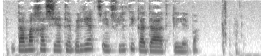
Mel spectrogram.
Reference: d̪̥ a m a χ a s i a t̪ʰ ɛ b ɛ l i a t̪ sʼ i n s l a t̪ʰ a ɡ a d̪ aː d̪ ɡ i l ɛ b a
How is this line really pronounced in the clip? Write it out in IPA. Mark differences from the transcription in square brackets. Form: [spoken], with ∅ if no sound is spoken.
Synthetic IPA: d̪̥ a m a χ a s i a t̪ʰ ɛ b ɛ l i a t̪ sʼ i n s l [i] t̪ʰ [i] ɡ a d̪ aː d̪ ɡ i l ɛ b a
